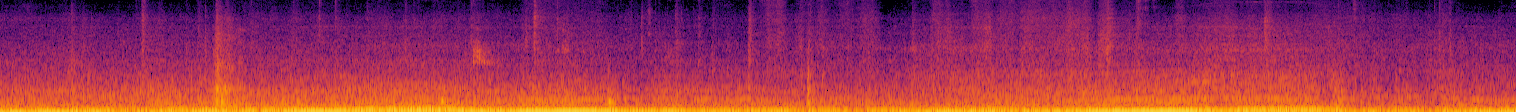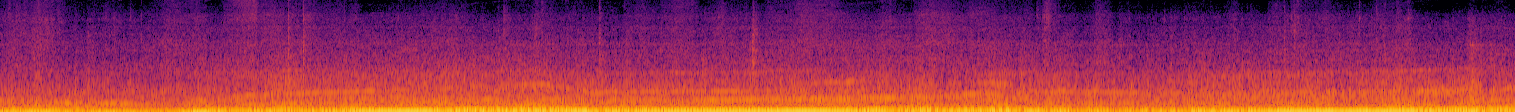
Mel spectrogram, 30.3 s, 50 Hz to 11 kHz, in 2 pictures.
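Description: Volvo B7TL double-decker bus's six-cylinder diesel engine and transmission heard from inside on the top deck: a deep rumble with a whine that drops as the bus slows around the middle, then climbs again as it pulls away and picks up speed.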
